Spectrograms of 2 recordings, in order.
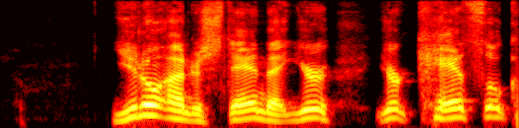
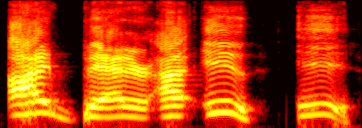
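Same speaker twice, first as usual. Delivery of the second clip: higher, louder prissy mock voice; mocking Nova; 8 semitones higher, 8 dB louder than usual. Mocking Nova's Twitter posts in a high, disgusted voice. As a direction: sneer it out like a snooty rival. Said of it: "She has to go to Twitter and be like".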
